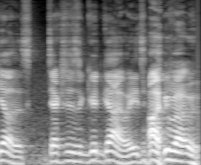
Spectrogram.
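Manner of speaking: loud, high mock ref voice; quoted ref. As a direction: yell it like a ref breaking character. Zombie ref breaks character.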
